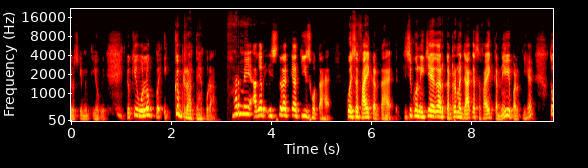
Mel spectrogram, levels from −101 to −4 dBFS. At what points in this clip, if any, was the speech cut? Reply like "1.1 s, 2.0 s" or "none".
3.2 s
